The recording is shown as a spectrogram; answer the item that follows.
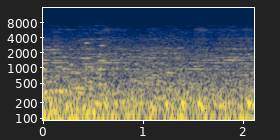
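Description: Dancing Drums Explosion slot machine playing its free-games bonus music, a steady chiming tune, while the win meter rings up credits.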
